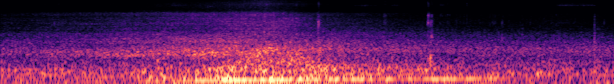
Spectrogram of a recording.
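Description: An SUV driving past close by: its noise swells to a peak about two and a half seconds in, with a steady engine hum, then fades away.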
